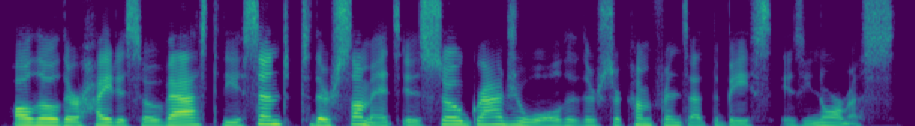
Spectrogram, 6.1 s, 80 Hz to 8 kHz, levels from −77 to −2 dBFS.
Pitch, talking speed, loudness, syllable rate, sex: 180 Hz, 215 wpm, -21 LUFS, 5.6 syllables/s, female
